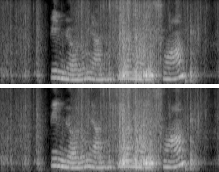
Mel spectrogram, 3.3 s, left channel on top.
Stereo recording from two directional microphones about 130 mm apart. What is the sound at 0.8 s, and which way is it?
Speech, 25° left (ahead or behind).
